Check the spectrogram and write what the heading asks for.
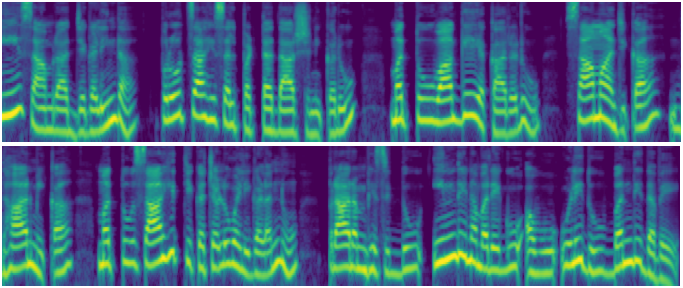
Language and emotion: Kannada, neutral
